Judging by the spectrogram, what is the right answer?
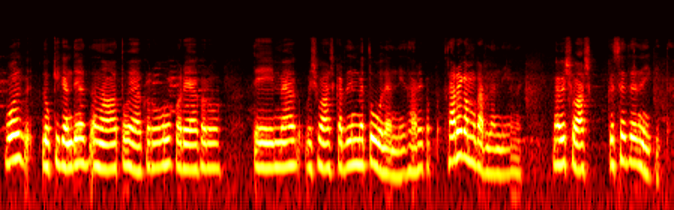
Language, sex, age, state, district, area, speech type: Punjabi, female, 60+, Punjab, Jalandhar, urban, spontaneous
